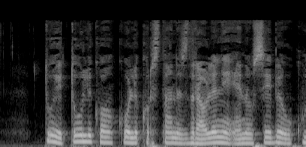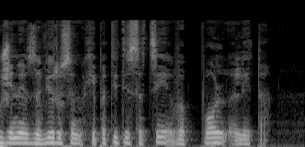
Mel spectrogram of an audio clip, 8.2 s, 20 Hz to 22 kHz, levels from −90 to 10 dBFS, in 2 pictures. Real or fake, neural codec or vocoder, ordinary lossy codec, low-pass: real; none; AAC, 32 kbps; 19.8 kHz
